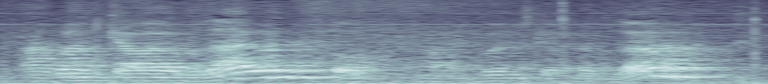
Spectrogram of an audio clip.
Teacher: [əʊ] rather opener ‘goat’ [gʌʊt].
